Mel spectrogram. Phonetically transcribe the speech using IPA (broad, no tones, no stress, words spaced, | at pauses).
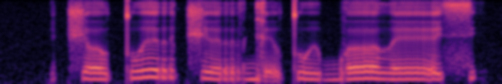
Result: t͡ʃəːtʷɪːrt͡ʃɪːr ɡḛtʷɨː bəːðeːsʲ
